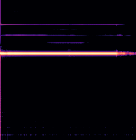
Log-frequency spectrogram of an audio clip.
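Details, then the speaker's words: Loud, steady, high-pitched continuous tone from an infant apnea monitor, signalling an equipment problem unrelated to the baby, explained in Spanish instruction; apnea monitor equipment alarm. "ahora aún hay otro tipo de alarma que ocurre que no tiene que ver nada con el niño"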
